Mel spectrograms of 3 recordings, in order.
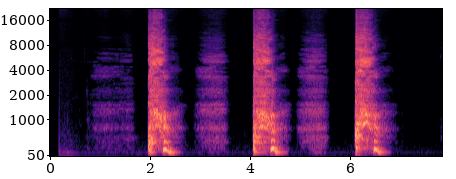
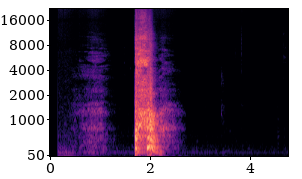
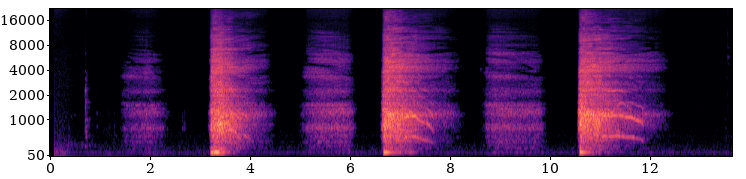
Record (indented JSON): {
  "three_cough_length": "7.9 s",
  "three_cough_amplitude": 32768,
  "three_cough_signal_mean_std_ratio": 0.38,
  "cough_length": "4.8 s",
  "cough_amplitude": 32768,
  "cough_signal_mean_std_ratio": 0.26,
  "exhalation_length": "13.7 s",
  "exhalation_amplitude": 32768,
  "exhalation_signal_mean_std_ratio": 0.36,
  "survey_phase": "beta (2021-08-13 to 2022-03-07)",
  "age": "65+",
  "gender": "Male",
  "wearing_mask": "No",
  "symptom_none": true,
  "symptom_onset": "11 days",
  "smoker_status": "Never smoked",
  "respiratory_condition_asthma": false,
  "respiratory_condition_other": false,
  "recruitment_source": "REACT",
  "submission_delay": "1 day",
  "covid_test_result": "Negative",
  "covid_test_method": "RT-qPCR",
  "influenza_a_test_result": "Negative",
  "influenza_b_test_result": "Negative"
}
